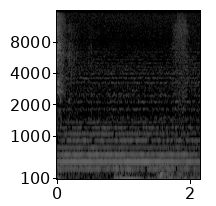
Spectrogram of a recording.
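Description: Quiet suspense film-score music: a single brass-like note held steady, with a faint low rumble beneath.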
